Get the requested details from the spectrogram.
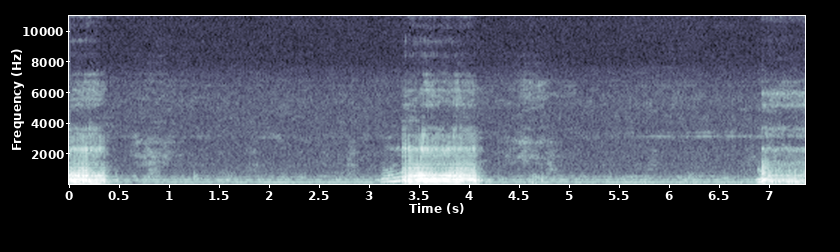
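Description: A Chow Chow snores in rough, rattling bursts roughly every three seconds.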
